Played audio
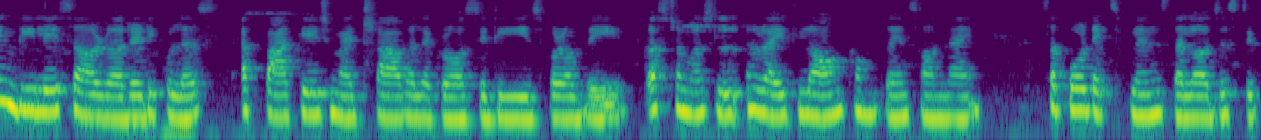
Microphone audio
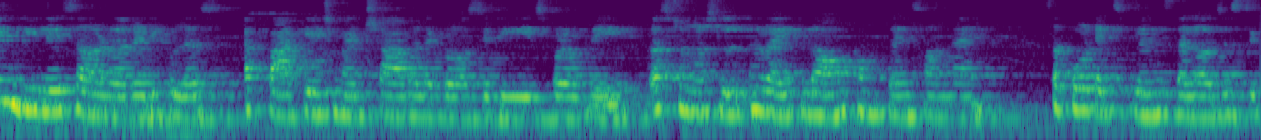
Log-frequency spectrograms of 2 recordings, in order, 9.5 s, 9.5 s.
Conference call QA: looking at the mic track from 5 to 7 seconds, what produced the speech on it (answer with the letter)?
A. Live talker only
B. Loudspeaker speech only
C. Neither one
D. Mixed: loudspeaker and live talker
B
